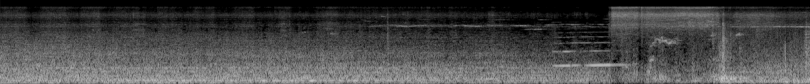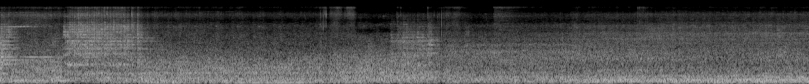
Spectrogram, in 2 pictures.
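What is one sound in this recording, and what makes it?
Traffic hums in the street outdoors.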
